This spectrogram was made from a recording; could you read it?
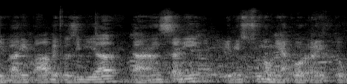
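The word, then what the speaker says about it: Dunsany: Intanto Lord Danzani, la pronuncia sembra sia questa, insomma, almeno è il suo pronipote attuale, il 21esimo barone Danzani, pronuncia Danzani, quindi chi siamo noi per dire che non è così.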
